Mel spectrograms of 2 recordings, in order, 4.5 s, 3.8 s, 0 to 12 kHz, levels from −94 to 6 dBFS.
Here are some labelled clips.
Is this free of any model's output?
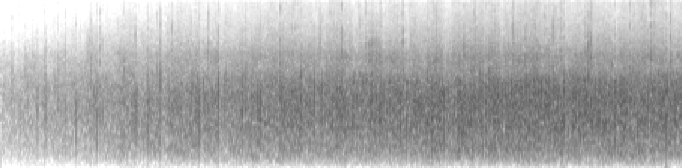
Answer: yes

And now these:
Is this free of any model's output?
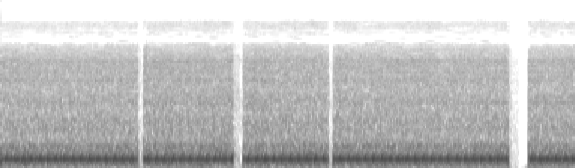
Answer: yes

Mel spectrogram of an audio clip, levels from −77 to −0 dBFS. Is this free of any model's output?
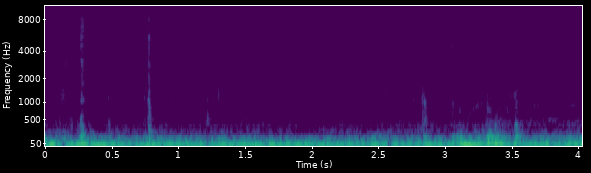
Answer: no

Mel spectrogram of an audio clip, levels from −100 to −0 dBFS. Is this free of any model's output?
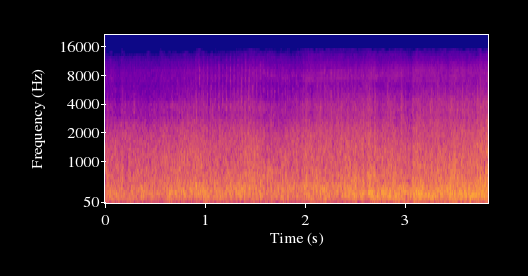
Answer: no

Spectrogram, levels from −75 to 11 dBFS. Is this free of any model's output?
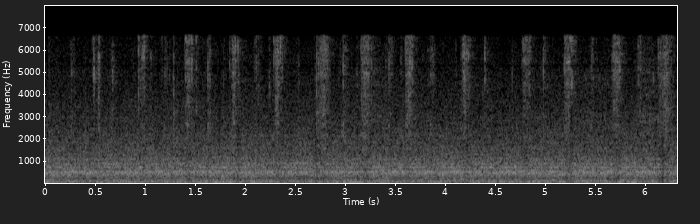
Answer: yes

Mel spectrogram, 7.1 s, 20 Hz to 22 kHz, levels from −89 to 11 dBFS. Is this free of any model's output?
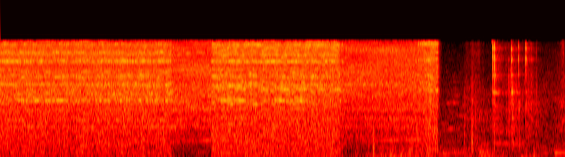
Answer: yes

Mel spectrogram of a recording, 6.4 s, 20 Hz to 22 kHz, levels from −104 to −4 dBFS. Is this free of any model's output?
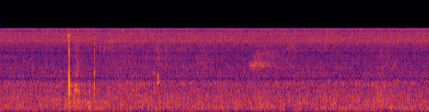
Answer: no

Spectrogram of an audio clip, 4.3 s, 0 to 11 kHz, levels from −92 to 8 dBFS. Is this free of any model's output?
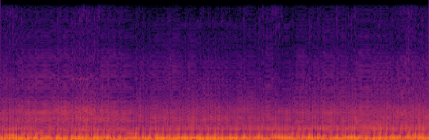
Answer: no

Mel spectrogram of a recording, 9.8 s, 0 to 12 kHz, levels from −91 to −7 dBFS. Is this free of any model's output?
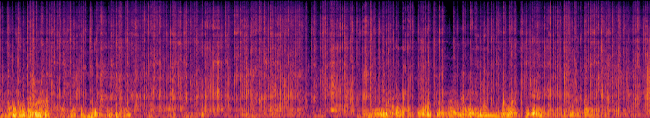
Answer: no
